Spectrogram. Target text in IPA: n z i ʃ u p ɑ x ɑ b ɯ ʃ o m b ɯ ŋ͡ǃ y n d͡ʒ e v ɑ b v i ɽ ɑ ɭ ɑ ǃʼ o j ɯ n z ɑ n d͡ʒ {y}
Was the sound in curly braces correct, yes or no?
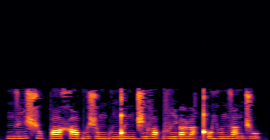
no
